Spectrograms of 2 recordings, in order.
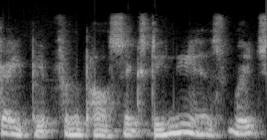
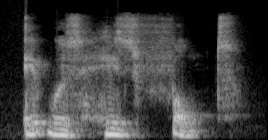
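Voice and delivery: mock chilling, icy, very cold tone; 3 dB quieter than usual. Retelling what a grieving woman suddenly said, imitating a very cold voice. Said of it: "she said in a very, very cold voice".

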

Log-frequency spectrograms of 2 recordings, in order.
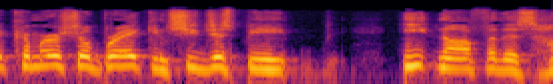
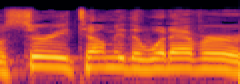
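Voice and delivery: plain

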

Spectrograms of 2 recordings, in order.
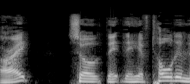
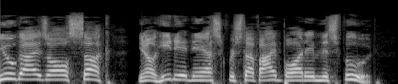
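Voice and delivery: frantic, pitched-up, going-nuts screaming rant; 7 semitones higher than usual. Retelling a customer's outburst at restaurant workers: imitating someone screaming. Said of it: "starts screaming".

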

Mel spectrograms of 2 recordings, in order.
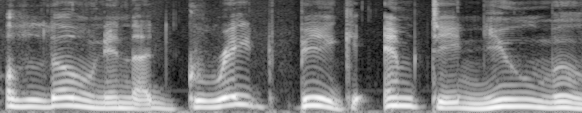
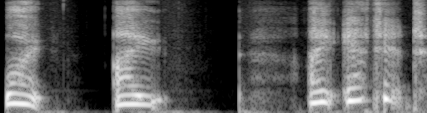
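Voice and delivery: slow, high-pitched, halting, stumbling stammer; 7 semitones higher than usual. A child answers a man's startled question: stammered. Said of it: "stammered Emily".

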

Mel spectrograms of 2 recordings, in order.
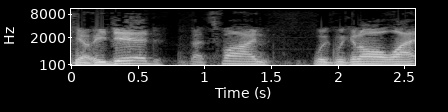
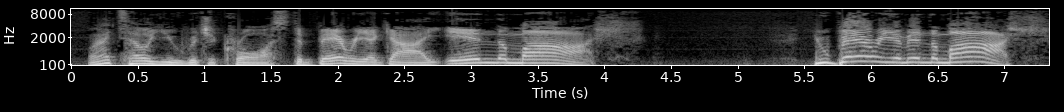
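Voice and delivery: thick, exaggerated Boston accent, marsh said drawn-out mosh; 4 semitones higher than usual. Joking about a coach who says Boston has no accents: mock Boston accent. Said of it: "Not an accent".

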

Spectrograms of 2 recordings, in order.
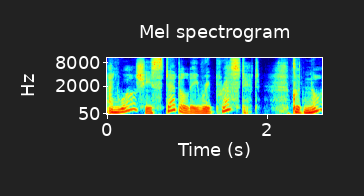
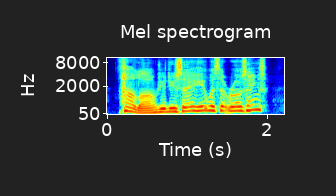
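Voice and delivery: casual, indifferent, lightly pitched up; 9 semitones higher than usual. He asks her a follow-up question with an air of indifference. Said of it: "With an air of indifference".

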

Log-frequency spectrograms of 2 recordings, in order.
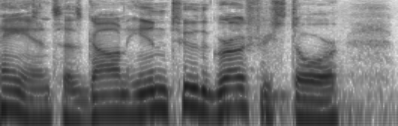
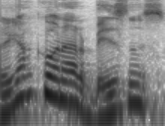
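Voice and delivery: put-on frustrated, quick, high passive-aggressive tone; 5 semitones higher than usual. Retelling what they always say, in a mock passive-aggressive tone. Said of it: "Passive aggressive tone is always".

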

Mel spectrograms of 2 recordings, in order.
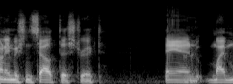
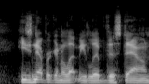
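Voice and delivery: mock under-breath grumble, much lower; 3 semitones lower than usual. Retelling the moment the listener made that shot, retelling a mutter under breath. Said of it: "under my breath".

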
